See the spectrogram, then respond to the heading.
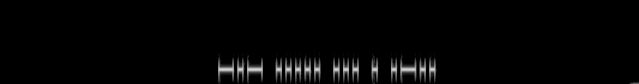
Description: Morse code, heard as a keyed tone, about 25 wpm, 700 Hz. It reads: K5SEL
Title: USA Call Signs - 5 Characters - 25wpm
